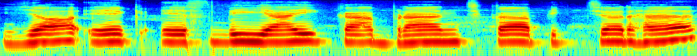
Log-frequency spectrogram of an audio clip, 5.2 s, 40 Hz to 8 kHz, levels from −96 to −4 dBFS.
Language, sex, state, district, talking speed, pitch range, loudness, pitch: Hindi, male, Bihar, Patna, 90 wpm, 155-165 Hz, -14 LUFS, 160 Hz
